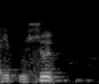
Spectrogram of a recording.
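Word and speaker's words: Ibu Soed: Ya, sini tulisannya SOD, SOED, Sweat. Ya, bacanya Ibu Sud karena pakai ejaan lama.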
